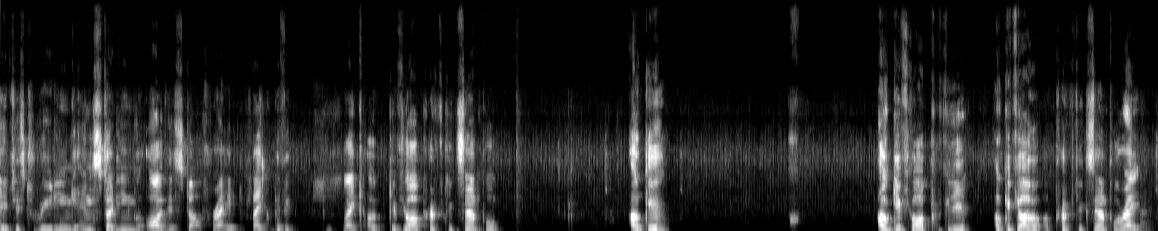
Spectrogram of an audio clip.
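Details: Stuttering in a male streamer who reports a speech impediment: he stutters, trips over his words, and repeats words and phrases.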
